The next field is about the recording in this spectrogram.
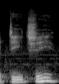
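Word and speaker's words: Dietschy: So you might remember a video somewhat recently by Sarah Dici, rhymes with Peachy, where they learned how to use Blender in 24 hours.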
